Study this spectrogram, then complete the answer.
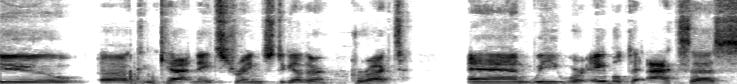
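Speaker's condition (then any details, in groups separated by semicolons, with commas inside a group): No condition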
